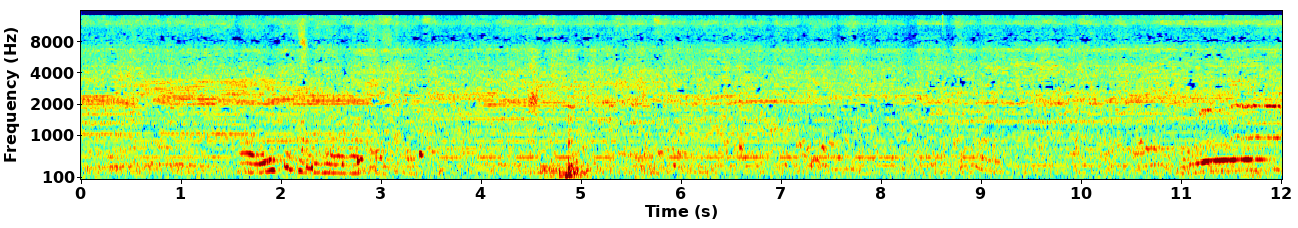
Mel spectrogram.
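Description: Kemei cordless electric hair clipper running steadily with a buzz while it cuts a baby's hair.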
